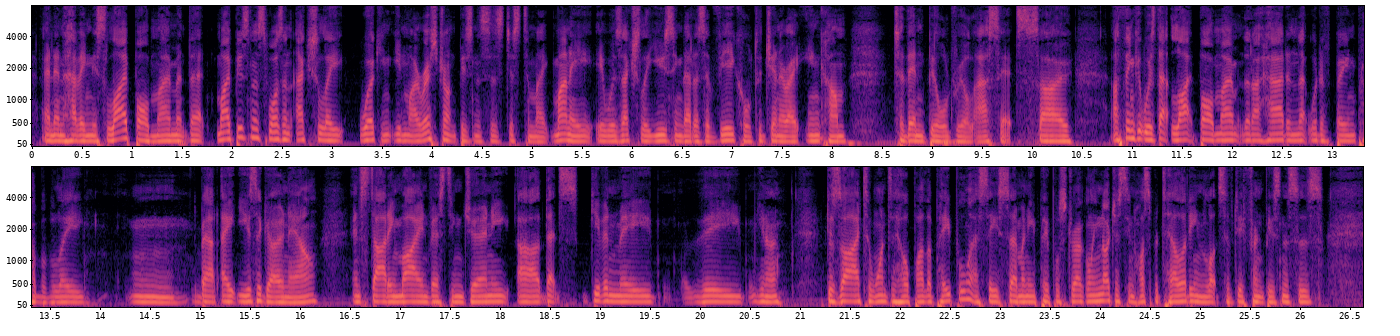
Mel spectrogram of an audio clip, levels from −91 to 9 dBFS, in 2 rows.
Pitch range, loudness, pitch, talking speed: 115-125 Hz, -26 LUFS, 120 Hz, 215 wpm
